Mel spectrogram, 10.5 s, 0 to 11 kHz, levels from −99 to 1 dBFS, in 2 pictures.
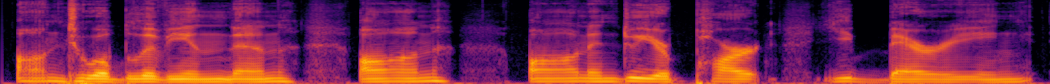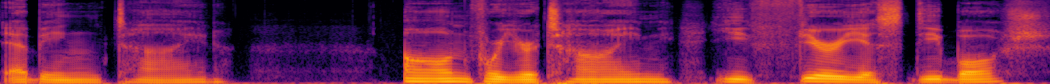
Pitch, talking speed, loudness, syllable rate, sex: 100 Hz, 120 wpm, -20 LUFS, 3.4 syllables/s, male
